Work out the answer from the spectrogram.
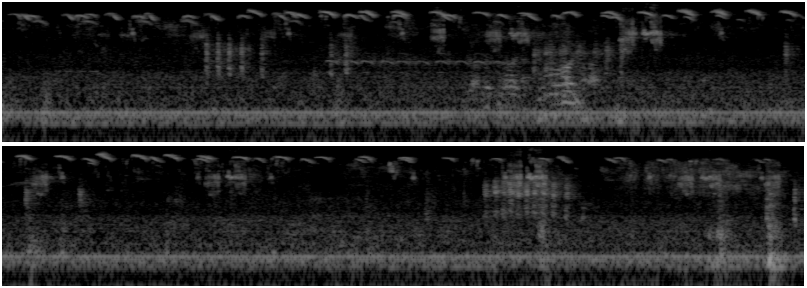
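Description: Small birds chirping: a continuous run of short, high, downward-sliding chirps, about three a second, with other scattered calls over it. A steady low hum runs underneath.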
